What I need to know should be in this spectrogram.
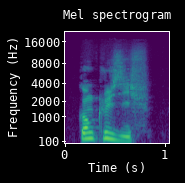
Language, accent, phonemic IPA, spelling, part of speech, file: French, France, /kɔ̃.kly.zif/, conclusif, adjective, LL-Q150 (fra)-conclusif.wav
- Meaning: conclusive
